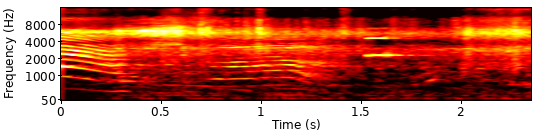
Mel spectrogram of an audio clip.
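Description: A young child's high-pitched, drawn-out voice that falls away shortly after the start, followed by quieter voices.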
